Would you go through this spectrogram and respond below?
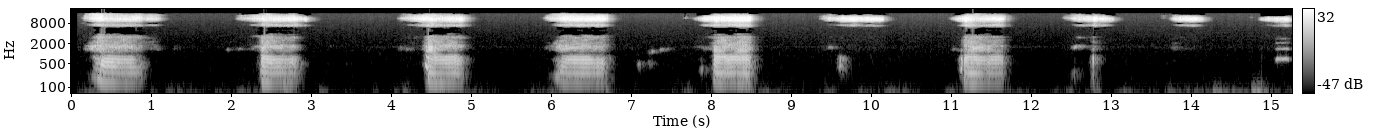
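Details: Cat snoring low in her bed while sleeping, loud rhythmic snores about every two seconds (~30/min) with soft breaths between; snoring.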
